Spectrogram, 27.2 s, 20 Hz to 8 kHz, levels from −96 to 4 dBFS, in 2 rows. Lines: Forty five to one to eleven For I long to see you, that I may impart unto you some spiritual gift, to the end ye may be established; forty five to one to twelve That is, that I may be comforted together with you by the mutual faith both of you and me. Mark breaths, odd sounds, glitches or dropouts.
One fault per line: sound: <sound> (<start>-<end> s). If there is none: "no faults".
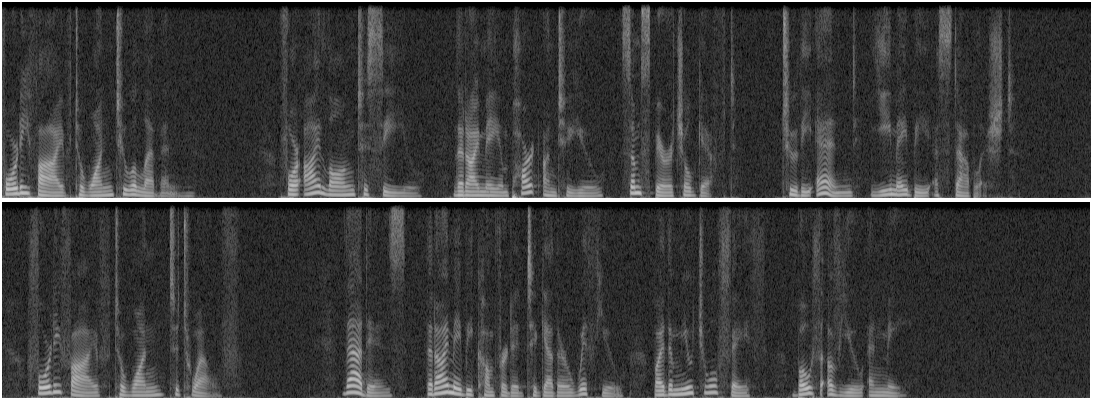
no faults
